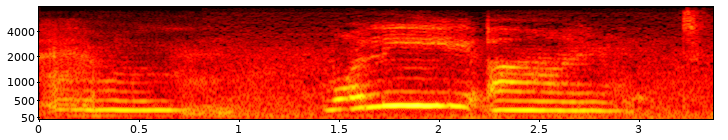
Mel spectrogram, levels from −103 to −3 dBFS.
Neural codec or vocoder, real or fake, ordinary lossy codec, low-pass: codec, 16 kHz, 2 kbps, X-Codec, WavLM features, trained on Multilingual LibriSpeech; fake; Opus, 24 kbps; 7.2 kHz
